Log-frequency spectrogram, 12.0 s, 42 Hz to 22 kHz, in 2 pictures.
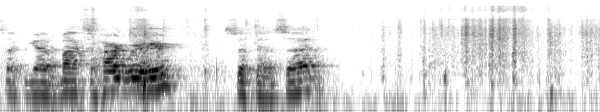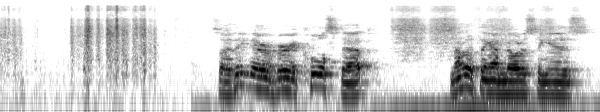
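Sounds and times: plastic wrapping crinkling: 1.3s - 7.9s.

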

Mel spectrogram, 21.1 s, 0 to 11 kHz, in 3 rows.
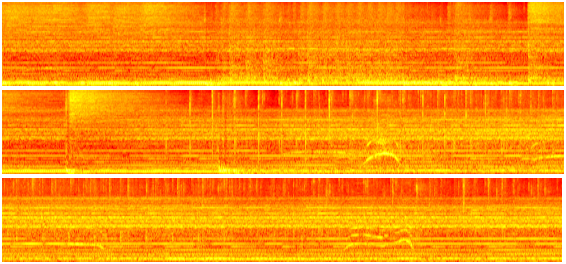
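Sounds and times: electric guitar feedback tones: 0.0s - 21.0s.

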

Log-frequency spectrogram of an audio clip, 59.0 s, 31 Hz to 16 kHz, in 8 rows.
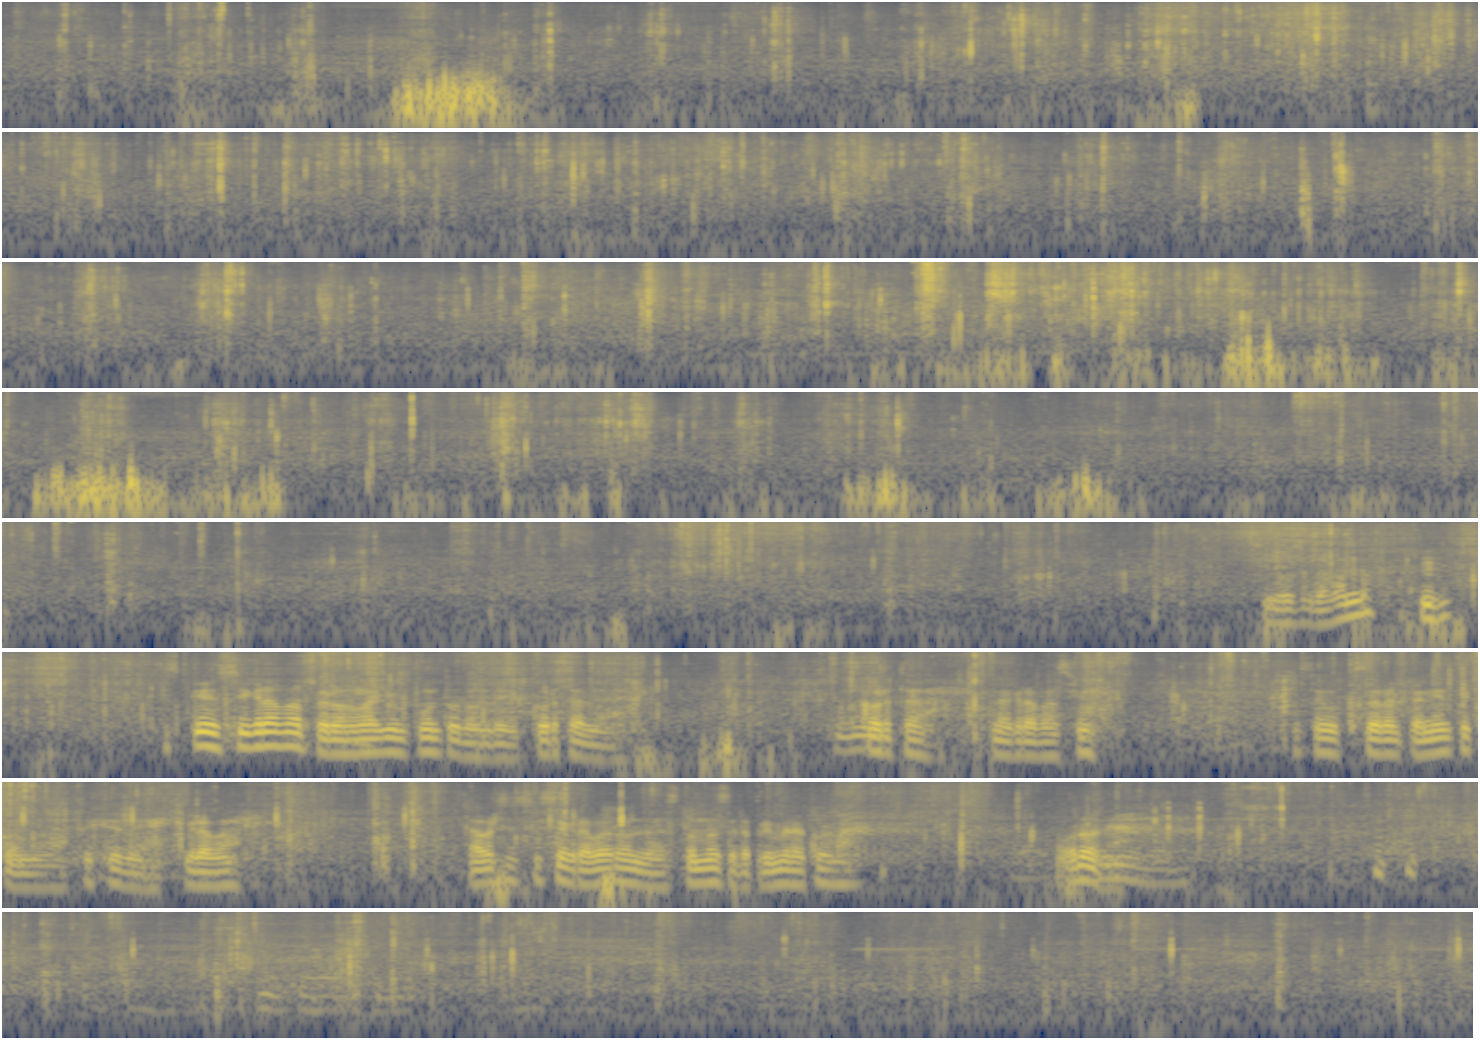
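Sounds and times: footsteps crunching dry leaves: 0.0s - 59.0s.

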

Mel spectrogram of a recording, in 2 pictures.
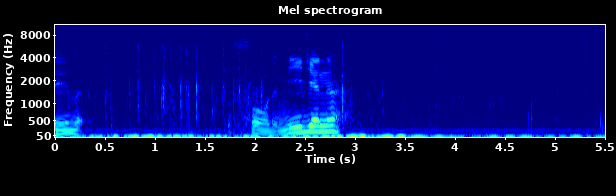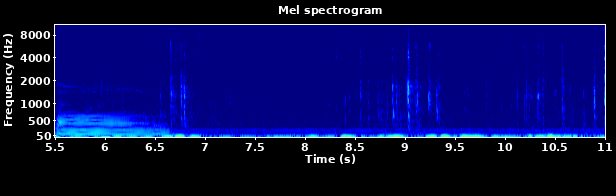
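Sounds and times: computer keyboard typing: 0.0s - 3.9s, 6.5s - 7.0s, 8.2s - 11.0s.

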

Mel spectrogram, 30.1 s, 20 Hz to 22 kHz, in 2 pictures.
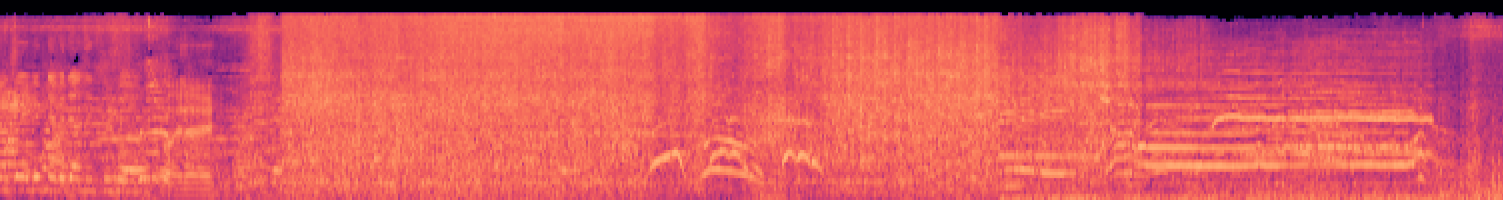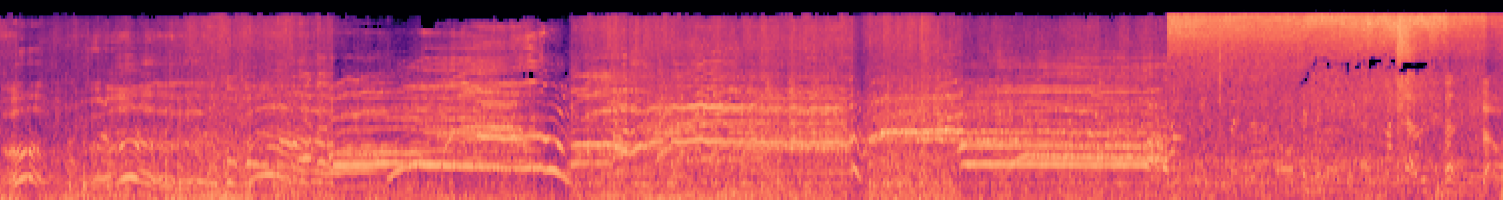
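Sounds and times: roller coaster train rumbling on track: 0.0s - 30.0s
riders screaming and whooping: 6.4s - 8.6s, 9.9s - 14.5s, 16.0s - 26.9s.

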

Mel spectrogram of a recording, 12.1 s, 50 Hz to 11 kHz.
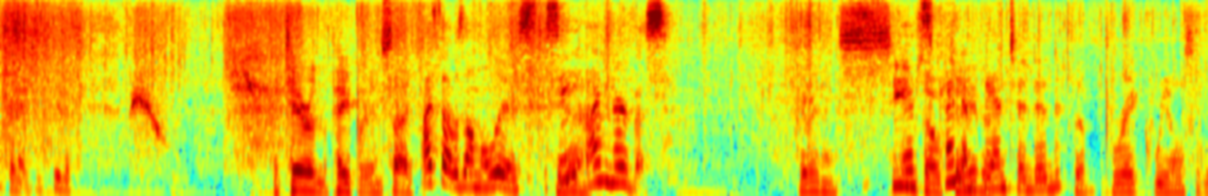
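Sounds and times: plastic wrapping rustling: 0.0s - 12.0s
person speaking: 5.5s - 6.1s, 8.9s - 10.1s.

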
